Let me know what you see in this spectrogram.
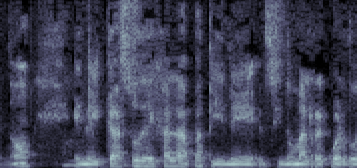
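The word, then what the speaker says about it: Xalapa: como en esta ciudad donde vivo se llama Jalapa, se escribe con X, pero por un acto ahí de rebeldía, ¿no?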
